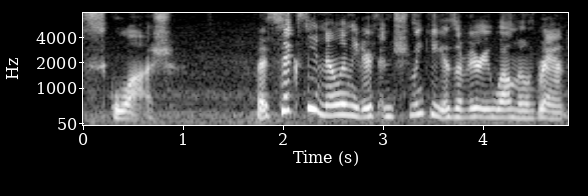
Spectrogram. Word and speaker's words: Schmincke: Yeah, it's like rhymes with squash. But 60 millimeters, and Schmincke is a very well-known brand.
